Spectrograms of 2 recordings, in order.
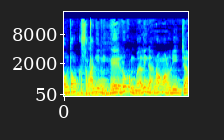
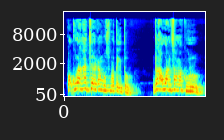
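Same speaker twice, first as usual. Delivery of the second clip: scolding teacher; 6 semitones higher than usual. Acted. Teacher scolds insolent student.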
